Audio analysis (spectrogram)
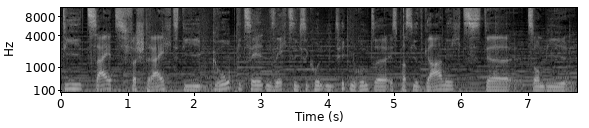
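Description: A low-pitched man leads a tabletop role-playing session. He narrates scenes in a measured, descriptive way, improvising as he goes, over clearly audible music. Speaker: game master.

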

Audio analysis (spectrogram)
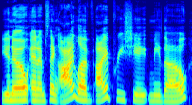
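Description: Female podcast host, very bright tone, dry sound, informal and candid delivery. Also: medium pitch, normal speed, smooth, no echo. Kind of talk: casual conversational podcast chat.

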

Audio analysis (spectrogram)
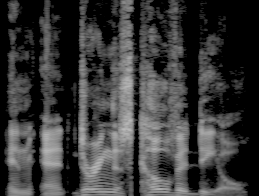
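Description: Hoarse man rambling on air. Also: lowish voice, huge pitch swings, moderate pace, a bit bright, dry recording, clean studio sound. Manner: rambling, stop-start, self-deprecating. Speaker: radio show host. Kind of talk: casual on-air banter. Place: radio studio.

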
